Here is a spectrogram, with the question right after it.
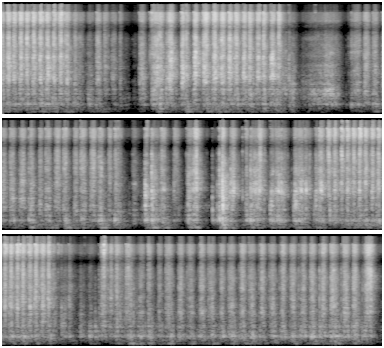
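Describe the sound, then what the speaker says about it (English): Steady rubbing and sanding on wood inside a small bandsaw-box cutoff tray, close and continuous with brief pauses between strokes, no talking. "I should sand the inside of this before I glue it."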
